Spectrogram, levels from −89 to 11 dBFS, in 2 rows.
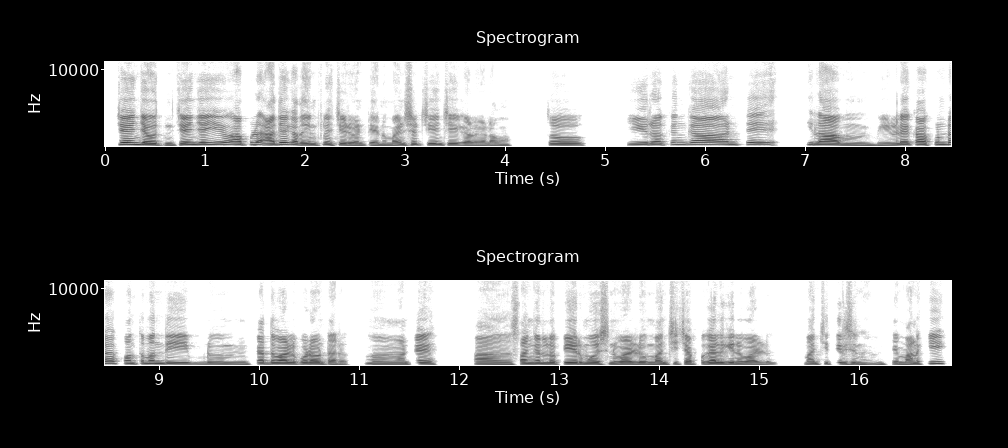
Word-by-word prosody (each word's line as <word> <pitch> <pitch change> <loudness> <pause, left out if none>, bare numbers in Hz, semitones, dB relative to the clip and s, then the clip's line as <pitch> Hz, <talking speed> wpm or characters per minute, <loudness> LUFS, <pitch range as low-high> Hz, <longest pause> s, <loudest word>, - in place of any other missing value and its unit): చేంజవుతుంది. 220 -8 +6
చేంజయ్యి 225 +4 +4 0.2
అప్పుడు 260 +5 -1
అదే 250 +6 +5
గదా 200 -4 +1
ఇన్‌ఫ్లుయెన్స్ 190 0 -3
చేయడం 170 -3 0
అంటేను, 150 -2 -4
మైండ్‌సెట్ 180 +3 -3
చేంజ్ 185 0 0
చేయగలగడం. 150 -5 -3 0.5
సో 195 - 0 0.8
ఈ - - -1
రకంగా 230 +3 -2 0.3
అంటే 215 +3 -1 0.6
ఇలా 210 0 +3 0.2
హ్మ్, 170 -2 -3 0.2
వీళ్ళే 175 +8 0
కాకుండా 215 +3 +1 0.2
కొంతమంది 210 0 +1 0.2
ఇప్పుడు 175 0 -6 0.4
పెద్దవాళ్ళు 195 -1 +3
కూడా 185 0 +4
ఉంటారు. 155 -3 -4 0.3
ఆహ్, 170 0 -2
అంటే 185 +4 -1 0.6
ఆహ్, 165 -2 +1
సంఘంలో 190 0 +2
పేరు 185 0 +5
మోసిన 180 -1 +1
వాళ్ళు. 170 0 +3
మంచి 170 0 0
చెప్పగలిగిన 180 +2 +2
వాళ్ళు. 160 -1 -2 0.4
మంచి 180 +1 -3
తెలిసిన 180 -2 -2 0.2
అంటే 145 +4 -9
మనకి 180 +7 -1
185 Hz, 135 wpm, -24 LUFS, 170-210 Hz, 0.8 s, చేంజవుతుంది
